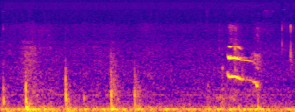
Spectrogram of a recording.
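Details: A Bengal cat hiding under a rug in a closet gives one short, high meow that slides downward near the end.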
